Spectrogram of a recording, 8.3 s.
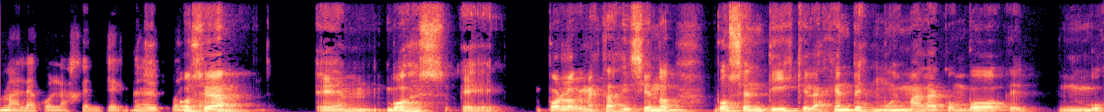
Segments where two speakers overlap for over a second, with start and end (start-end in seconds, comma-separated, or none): none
